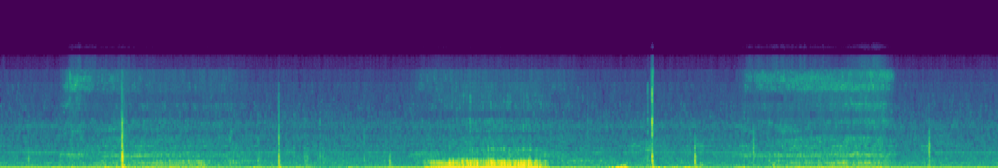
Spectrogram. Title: snoring ahhhhh!!!!!!!!!!!!!!!!!!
